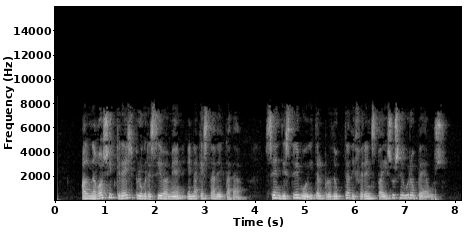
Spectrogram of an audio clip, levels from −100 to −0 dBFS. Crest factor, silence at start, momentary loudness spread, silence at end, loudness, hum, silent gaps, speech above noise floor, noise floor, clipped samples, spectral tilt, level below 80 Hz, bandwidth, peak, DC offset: 14 dB; 0.55 s; 9 LU; 0.4 s; -26 LUFS; none; none; 30 dB; -55 dBFS; under 0.1%; -6 dB/octave; -62 dBFS; 8 kHz; -10 dBFS; under 0.1%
